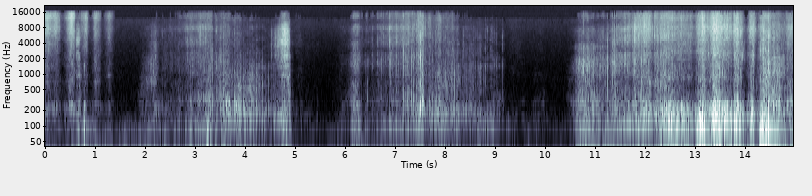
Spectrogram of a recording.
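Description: Long lilac nails scratch a round pink fluffy microfiber makeup remover pad with a black rim, held over a foam microphone. The scratching comes as a dull, low-heavy rustling rumble in three stretches separated by brief silences, with the last stretch the loudest and densest.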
